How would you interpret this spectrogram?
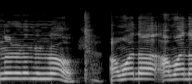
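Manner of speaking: high, hurried string of protests; mock urgent protest. Man stops Margaret from leaving.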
